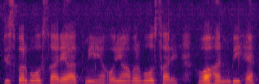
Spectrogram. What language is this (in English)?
Hindi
